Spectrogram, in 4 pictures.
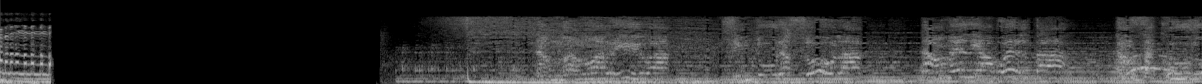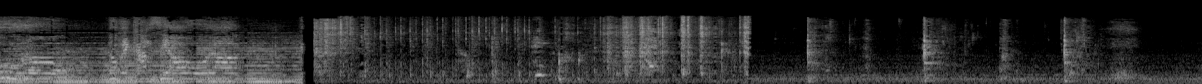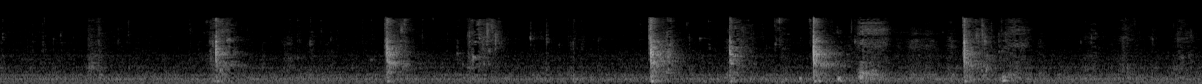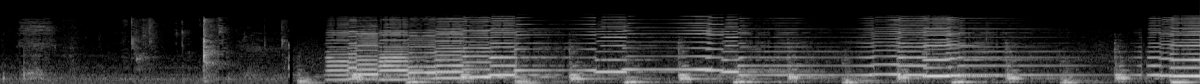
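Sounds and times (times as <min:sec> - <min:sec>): dog eating kibble from metal bowl: 0:15.2 - 0:19.6.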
